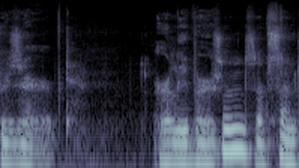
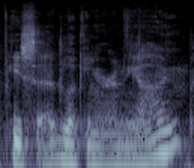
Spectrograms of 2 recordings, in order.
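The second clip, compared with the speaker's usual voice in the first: usual speaking voice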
